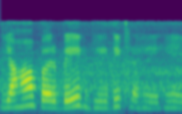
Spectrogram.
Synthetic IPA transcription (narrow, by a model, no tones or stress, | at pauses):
jɐɦãpɐɾbeːɡbʱid̪ɪkʰɾɐɦeɦɛ̃ː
